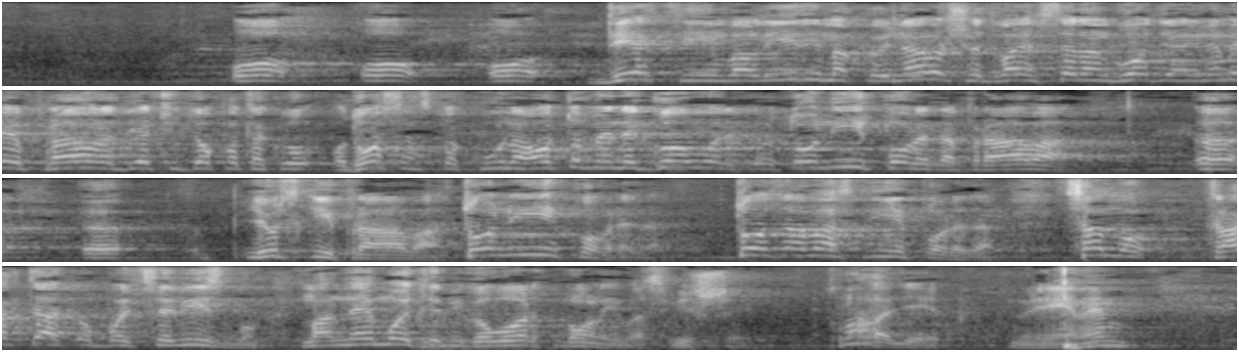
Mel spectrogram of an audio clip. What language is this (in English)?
Croatian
